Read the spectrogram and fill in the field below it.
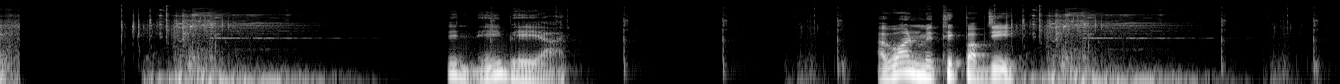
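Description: A bright game reward jingle rings out.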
